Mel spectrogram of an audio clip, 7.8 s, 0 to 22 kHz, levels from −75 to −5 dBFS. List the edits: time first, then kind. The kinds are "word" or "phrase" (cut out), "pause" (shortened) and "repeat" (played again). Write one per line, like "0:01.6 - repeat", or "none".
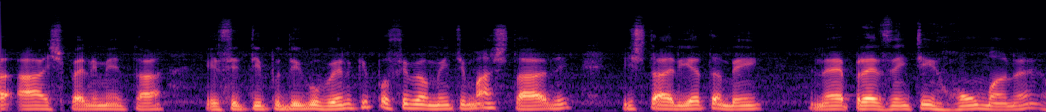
none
